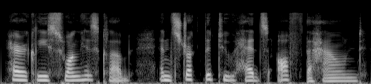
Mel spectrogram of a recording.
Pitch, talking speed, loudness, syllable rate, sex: 185 Hz, 195 wpm, -19 LUFS, 4.4 syllables/s, female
